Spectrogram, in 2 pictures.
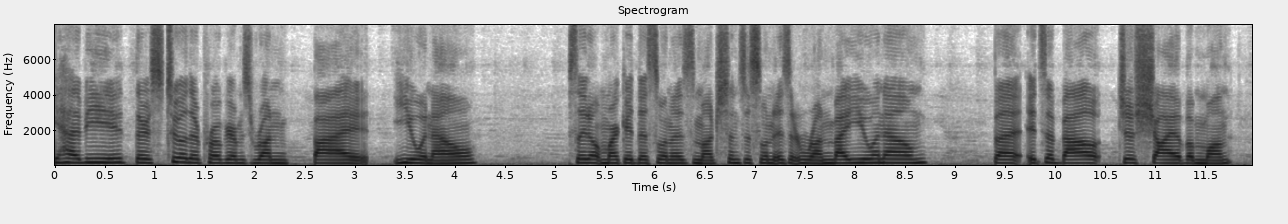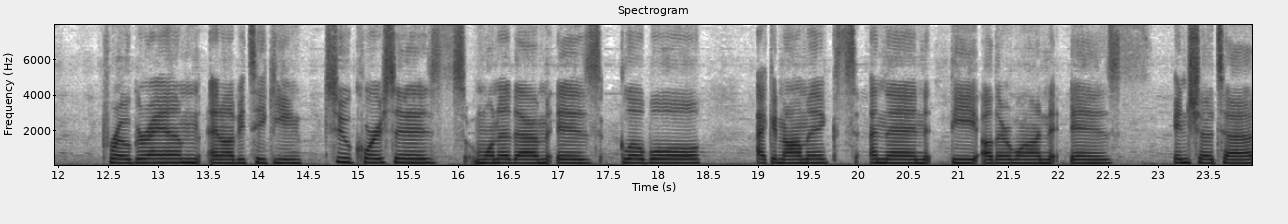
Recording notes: On a Jeep Trip. There might be a little road noise, but that's part of the adventure!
